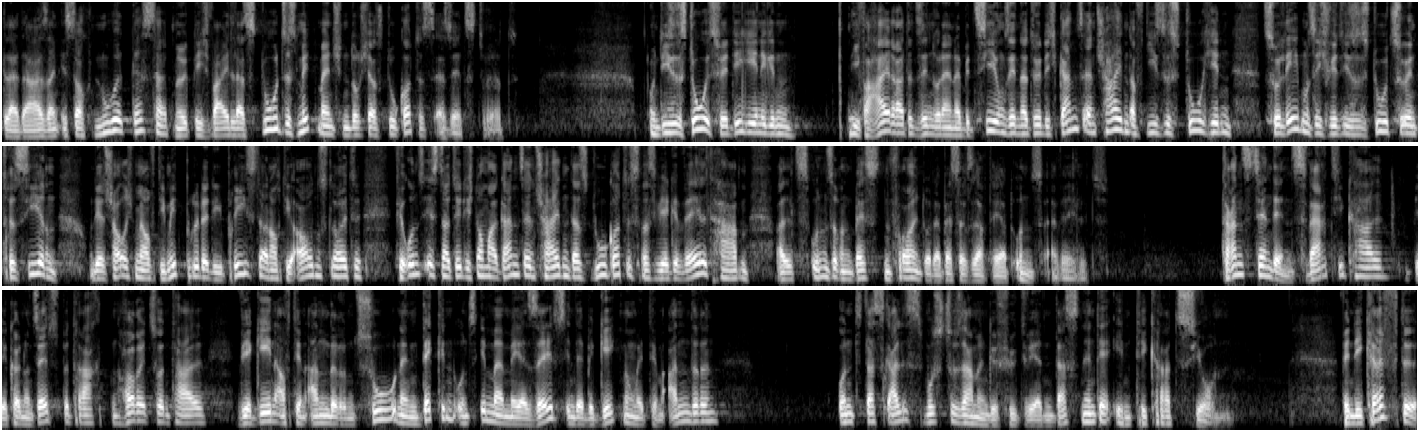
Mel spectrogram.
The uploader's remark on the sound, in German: Kongress Aschaffenburg - Vortrag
